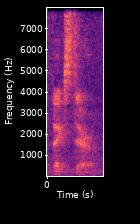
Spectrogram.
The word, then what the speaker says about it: Fexteraj: So with that, I'd like to announce the beginning of Fexteraj. Fexteraj. What? Fexteraj. Oh. The J is silent.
